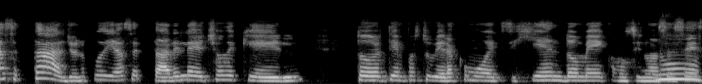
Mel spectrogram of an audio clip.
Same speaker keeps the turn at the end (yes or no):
no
